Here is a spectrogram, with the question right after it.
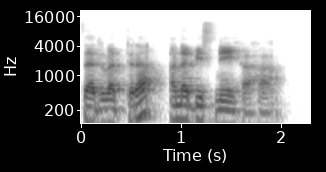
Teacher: I'm just pronouncing visarga because I'm stopping the breath here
